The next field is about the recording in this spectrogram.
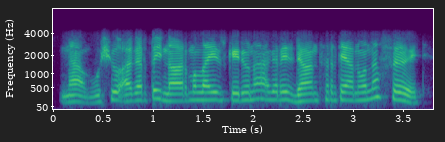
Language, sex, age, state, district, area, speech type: Kashmiri, male, 45-60, Jammu and Kashmir, Srinagar, urban, conversation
